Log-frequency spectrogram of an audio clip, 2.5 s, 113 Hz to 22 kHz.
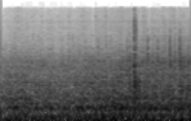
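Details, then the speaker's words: Old Chevy pickup, heavy truck, mild cast-iron 350 V8 after it needed more fuel, on the road; deep steady rumble pulling cleanly under throttle with no stumble or bog; throttle response way better; normal. "response same response is way better barely touchy this is a heavy truck"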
